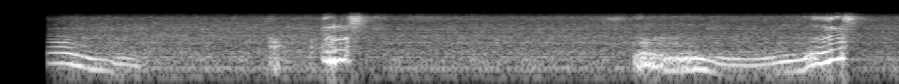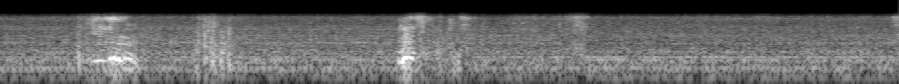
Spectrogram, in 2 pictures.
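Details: Smoothie McCool, a cat described as grumpy and fussy when denied massages, gives low drawn-out wavering growls and moans in several bursts, rising and falling in pitch, with quiet gaps and a steady background hum between them.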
